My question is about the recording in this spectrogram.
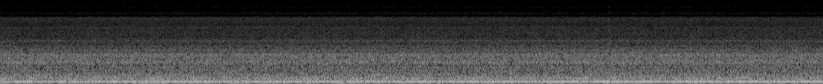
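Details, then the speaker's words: Used, cleaned Frigidaire window air conditioner, about 83°F outside with the unit in sun: steady fan hum with a low drone; owner hears no compressor kick-in, though the air feels fairly cool. Compressor not running. "I don't hear the compressor. Air feels pretty cool."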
